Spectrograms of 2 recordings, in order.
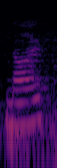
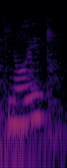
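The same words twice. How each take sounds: First: Said in the usual way. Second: Soft Australian "knife", said "noif"; attempted Aussie vowel in "knife"; Australian accent. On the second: Shown as a demonstration. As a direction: practise an Aussie "knife", I turned to oi. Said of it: "Their I's kinda sounds like O's".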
